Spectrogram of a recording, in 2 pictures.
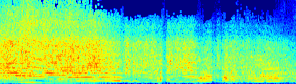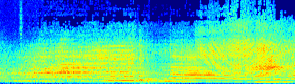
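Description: Sports-prototype race car engine running at high revs. It drops in pitch early, wavers through a few quick shifts and throttle blips, then climbs steadily under acceleration. It breaks once more for a shift near the end and holds a high, steady note.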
